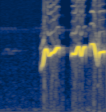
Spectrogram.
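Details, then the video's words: Silver-eared mesia singing during voice training: two loud clear whistled phrases, the first rising into a steady wavering note, the second a longer warbling whistle with a short dip, on a silent background. "Chim ngũ sắc hót hay luyện giọng - ngũ sắc hót ché"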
